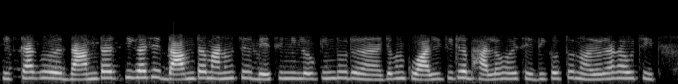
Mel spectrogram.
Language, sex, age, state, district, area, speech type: Bengali, female, 18-30, West Bengal, Uttar Dinajpur, rural, conversation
